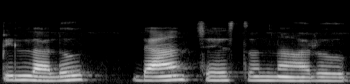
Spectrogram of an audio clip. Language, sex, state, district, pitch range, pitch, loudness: Telugu, female, Andhra Pradesh, Sri Satya Sai, 180-205 Hz, 185 Hz, -16 LUFS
